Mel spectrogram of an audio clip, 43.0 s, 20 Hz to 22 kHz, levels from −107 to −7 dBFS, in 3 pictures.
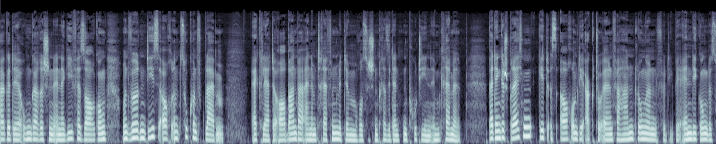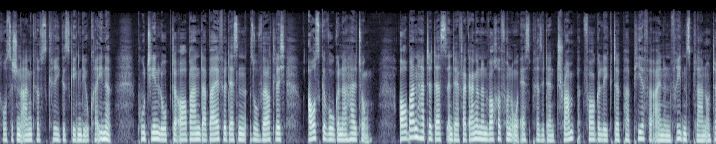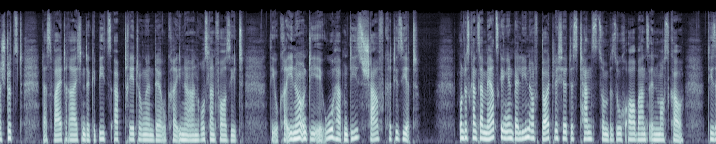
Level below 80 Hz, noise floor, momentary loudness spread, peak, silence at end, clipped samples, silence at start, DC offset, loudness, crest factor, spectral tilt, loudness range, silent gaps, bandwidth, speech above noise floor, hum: -56 dBFS; -51 dBFS; 8 LU; -2 dBFS; 0 s; under 0.1%; 0 s; under 0.1%; -22 LUFS; 20 dB; -5.5 dB/octave; 3 LU; none; 16 kHz; 29 dB; none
